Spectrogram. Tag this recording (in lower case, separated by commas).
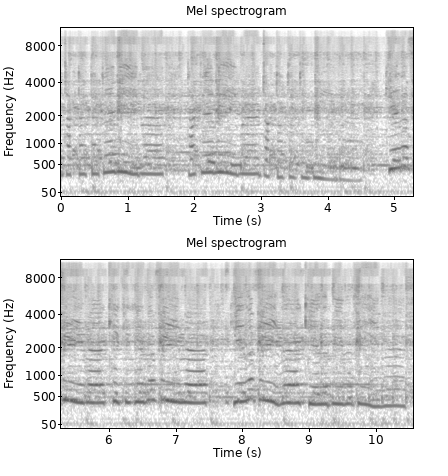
music, female singing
